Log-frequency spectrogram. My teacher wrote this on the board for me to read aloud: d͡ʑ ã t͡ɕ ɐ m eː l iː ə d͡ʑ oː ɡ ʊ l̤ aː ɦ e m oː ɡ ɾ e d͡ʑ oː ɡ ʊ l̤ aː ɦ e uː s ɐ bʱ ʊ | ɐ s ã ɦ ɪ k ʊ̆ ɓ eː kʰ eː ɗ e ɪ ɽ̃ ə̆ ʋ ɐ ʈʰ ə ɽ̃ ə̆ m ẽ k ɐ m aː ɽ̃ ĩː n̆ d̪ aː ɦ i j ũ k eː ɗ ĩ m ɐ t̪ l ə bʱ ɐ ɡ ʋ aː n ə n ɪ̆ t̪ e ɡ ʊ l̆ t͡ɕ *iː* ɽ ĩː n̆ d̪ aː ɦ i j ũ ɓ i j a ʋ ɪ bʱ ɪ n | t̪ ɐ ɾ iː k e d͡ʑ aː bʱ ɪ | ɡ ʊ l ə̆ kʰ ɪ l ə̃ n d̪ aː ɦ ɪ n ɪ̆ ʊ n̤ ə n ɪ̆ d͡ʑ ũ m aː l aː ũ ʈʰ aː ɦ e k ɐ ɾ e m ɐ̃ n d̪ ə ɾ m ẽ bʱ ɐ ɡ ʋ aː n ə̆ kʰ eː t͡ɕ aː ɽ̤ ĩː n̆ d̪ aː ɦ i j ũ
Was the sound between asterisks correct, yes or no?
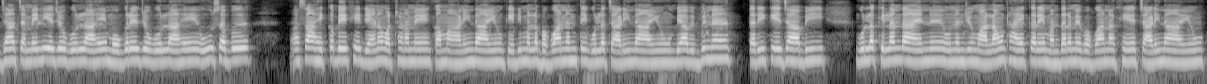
no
